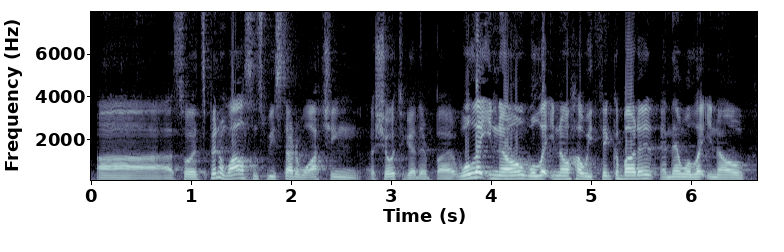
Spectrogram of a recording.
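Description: A man co-hosting a casual podcast chat, talking in a relaxed, rambling way full of fillers. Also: mid-range voice, fast. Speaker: podcast co-host.

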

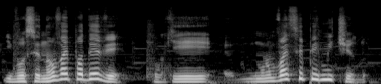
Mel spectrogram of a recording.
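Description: A man's voice: medium pitch, sing-song, moderate pace, mellow, faint music behind. A man with a Brazilian accent, ranting indignantly and sarcastically, with plenty of swearing, in a casual chat. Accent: Brazilian Portuguese.

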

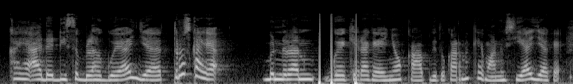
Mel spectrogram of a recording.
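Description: A woman's voice: mid-range voice, a little fast, background noise. A woman from Medan telling a ghost story in casual chat, acting out the lines of the people in it. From Medan, Indonesia. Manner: animated storyteller who acts out quoted dialogue.

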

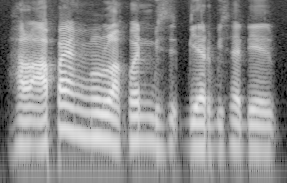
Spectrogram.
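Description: A man's voice: medium pitch, brisk, no room sound, clean studio sound. A young man co-hosting a casual podcast chat, making joking, teasing remarks.

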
